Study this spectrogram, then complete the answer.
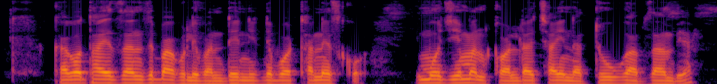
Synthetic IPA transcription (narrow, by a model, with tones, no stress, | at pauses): ka˦kɔ˦t̪a˦i˦za˦nzɪ˦ba˦kɔ˨lɪ˨ba˨nde˦ni˦nɛ˦bɔ˦tʰa˦nɛ˦skɔ̰˨ | i˦mo˦d͡ʒi˦ma˦˨nkɔ˨lda˦t͡ʃa˦jna˨tu˦ɡa˨bza˦mbi˨a˦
